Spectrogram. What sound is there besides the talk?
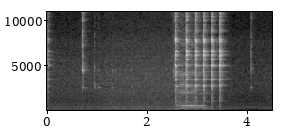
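teaspoon scooping caramel sauce from a jar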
